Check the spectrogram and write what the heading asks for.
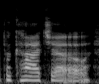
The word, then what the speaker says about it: Picacho: on our second leg of our journey into Picacho state park that is how you pronounce it correctly um you guys know I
